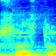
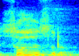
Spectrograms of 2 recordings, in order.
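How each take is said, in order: First: सहस्त्र with an extra t, shown as wrong; wrong pronunciation. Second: सहस्र said with a clean s-r cluster, no t; correct pronunciation. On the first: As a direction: mispronounce सहस्त्र with the t. (सहस्त्र गलत उच्चारण, त के साथ) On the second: (सहस्र सही उच्चारण, बिना त के) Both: Shown as a demonstration. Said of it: "सहस्त्र गलत".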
